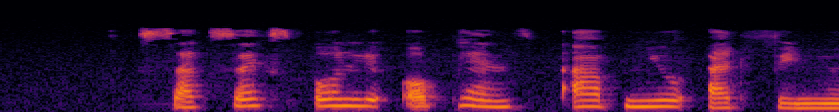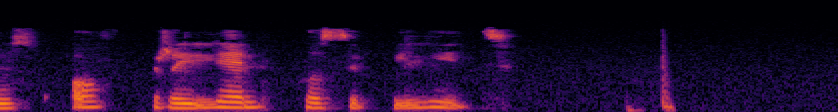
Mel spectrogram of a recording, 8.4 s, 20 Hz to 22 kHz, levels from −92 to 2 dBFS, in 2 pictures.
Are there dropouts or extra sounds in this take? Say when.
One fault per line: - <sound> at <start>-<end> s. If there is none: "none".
- laugh at 7.3-7.6 s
